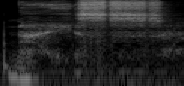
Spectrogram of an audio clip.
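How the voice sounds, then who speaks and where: A player chatting casually at a tabletop game session, hesitant and full of joking asides. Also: pushed and bright.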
